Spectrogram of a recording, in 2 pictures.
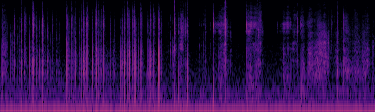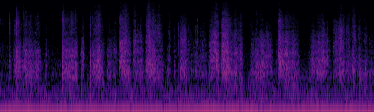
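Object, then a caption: Aluminum keyboard underside. Fingertips and nails tap and scratch the brushed aluminum underside of a slim white keyboard, working over its solid metal back panel. A dense, quiet stream of short crackly taps and scratchy scrapes is heard, with sharper clicks in the first few seconds and bright hiss throughout. A steady low hum runs underneath.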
